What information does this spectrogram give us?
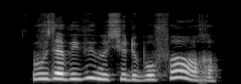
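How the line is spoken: Unctuous, soft tone. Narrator (French): dit-elle d'un ton onctueux et doux

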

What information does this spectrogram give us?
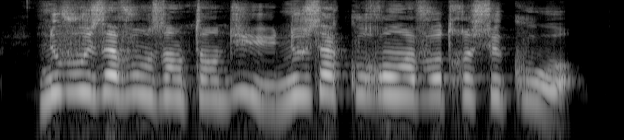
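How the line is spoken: Shouted. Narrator (French): cria-t-il

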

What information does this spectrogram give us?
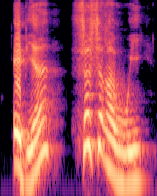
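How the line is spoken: Stammering. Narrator (French): bégaya-t-il

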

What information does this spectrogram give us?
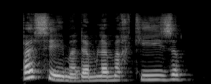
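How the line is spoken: Cold reply. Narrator (French): répondis-je froidement

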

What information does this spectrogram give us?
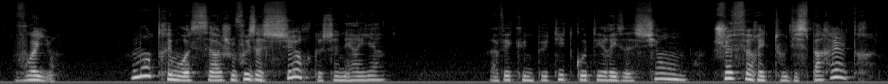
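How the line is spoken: Soft, consoling voice. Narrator (French): Le médecin, d'une voix douce, consolante

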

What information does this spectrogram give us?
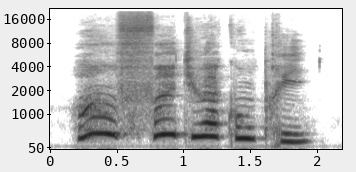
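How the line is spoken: Enthusiastic exclamation. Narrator (French): s'écria Kirillov enthousiasmé

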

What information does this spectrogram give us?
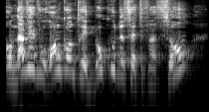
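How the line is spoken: Exclaiming. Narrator (French): s'écria

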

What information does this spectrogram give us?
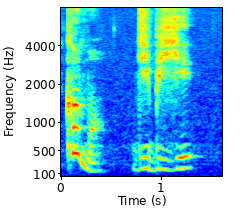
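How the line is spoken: Confused stammer. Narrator (French): balbutia-t-il, ne comprenant plus

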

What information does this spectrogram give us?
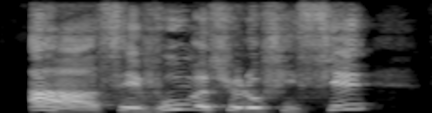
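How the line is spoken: Exclaimed. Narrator (French): s'écria-t-il

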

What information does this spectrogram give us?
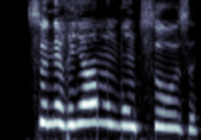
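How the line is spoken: Still sobbing. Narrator (French): dit Prudence en sanglotant toujours

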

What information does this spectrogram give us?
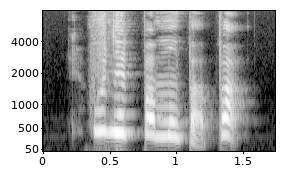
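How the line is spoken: Child's exclamation. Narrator (French): s'écrie petit bonhomme

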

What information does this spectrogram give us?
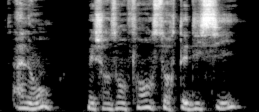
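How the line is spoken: Exclaiming. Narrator (French): s'écria Louise

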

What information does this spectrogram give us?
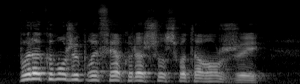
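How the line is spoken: Cold. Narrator (French): répondit-elle froidement

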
